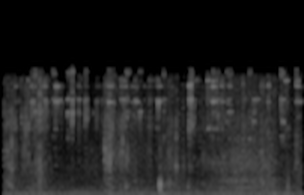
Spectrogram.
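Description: Outdoor background noise picked up by a home video camera's microphone: a steady hiss over a low hum, with faint scattered crackles.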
